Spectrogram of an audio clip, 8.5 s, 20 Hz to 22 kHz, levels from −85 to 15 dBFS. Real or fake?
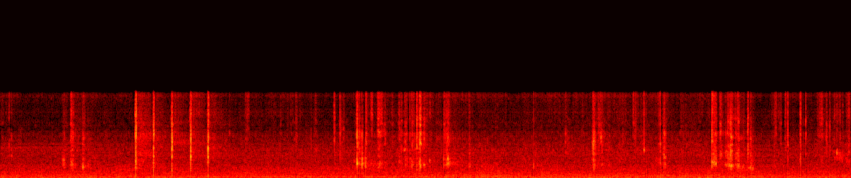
fake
